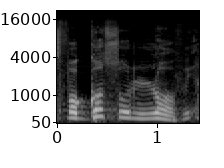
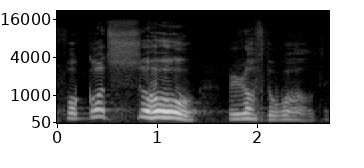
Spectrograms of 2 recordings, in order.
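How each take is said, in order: First: "For God so loved" read slowly, a little louder, weight on "God"; slow emphatic quote. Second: "so" hit hard, drawn out and very loud; shouting the verse with "so" held long; stress on so. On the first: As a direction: read the verse slow and firm, leaning on "God". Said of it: "The word "so". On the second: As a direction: pour all the weight and depth into "so", very slowly. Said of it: "is giving the importance, the, the heaviness, the depth". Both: Shown as a demonstration.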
